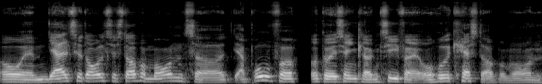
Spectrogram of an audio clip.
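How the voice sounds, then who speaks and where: A man talks at a fairly quick pace, his pitch varying in an ordinary way. The background is silent on this very clean recording. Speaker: vlogger. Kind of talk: casual vlog monologue. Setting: at home, own room. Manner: hesitant, many fillers.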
